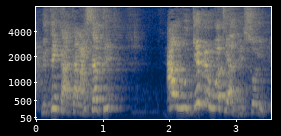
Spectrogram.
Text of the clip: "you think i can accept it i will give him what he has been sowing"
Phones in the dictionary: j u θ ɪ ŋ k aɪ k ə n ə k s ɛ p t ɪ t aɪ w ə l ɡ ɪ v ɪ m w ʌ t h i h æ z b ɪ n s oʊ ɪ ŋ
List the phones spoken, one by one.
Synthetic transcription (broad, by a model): j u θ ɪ ŋ k aɪ k ə n ə k s ɛ p t ɪ t aɪ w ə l ɡ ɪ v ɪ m w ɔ t h i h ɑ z b ɪ n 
